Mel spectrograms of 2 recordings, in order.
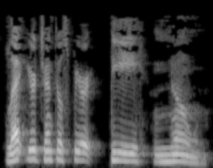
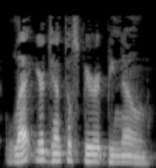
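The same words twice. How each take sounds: First: "your" leaned on, slower; slow emphatic reread. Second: Said in the usual way. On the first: Shown as a demonstration. Pastor rereads the verse for the congregation, slowly stressing "your". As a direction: linger on "your" so it sinks in. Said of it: "look at the text".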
